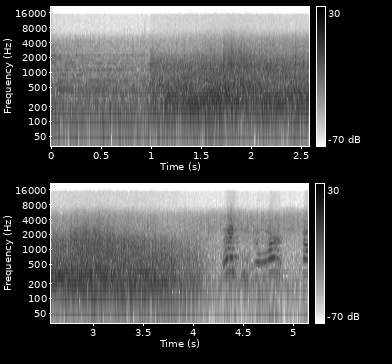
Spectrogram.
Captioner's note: thunder roaring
